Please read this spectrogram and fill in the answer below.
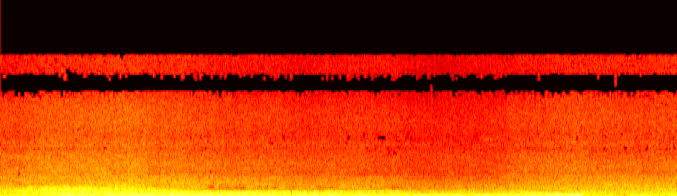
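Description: Ocean surf breaking and washing up a sandy beach, with wind rumbling on the microphone; the low rumble eases about nine seconds in.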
